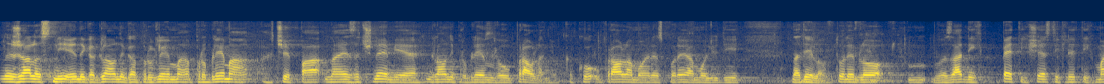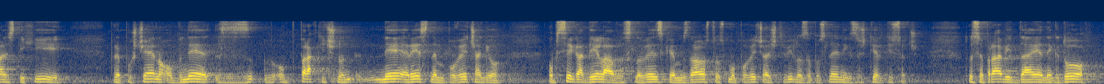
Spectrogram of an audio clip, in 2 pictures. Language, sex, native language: Slovenian, male, Slovenian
